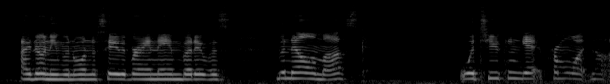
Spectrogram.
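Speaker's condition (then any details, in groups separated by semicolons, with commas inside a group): Cerebral palsy, spastic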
